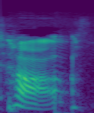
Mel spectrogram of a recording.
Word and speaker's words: Thoth: It's pronounced Thoth.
